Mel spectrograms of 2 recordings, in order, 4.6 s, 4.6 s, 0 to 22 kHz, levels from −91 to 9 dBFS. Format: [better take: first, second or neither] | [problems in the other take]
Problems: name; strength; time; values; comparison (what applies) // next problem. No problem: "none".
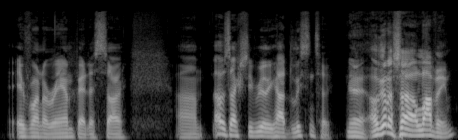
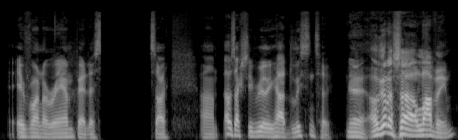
first | audio freezing; at 1 s for 0.5 s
